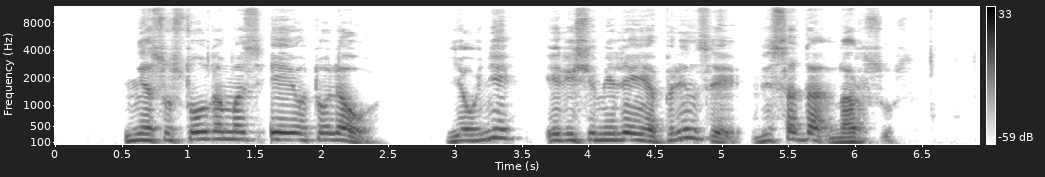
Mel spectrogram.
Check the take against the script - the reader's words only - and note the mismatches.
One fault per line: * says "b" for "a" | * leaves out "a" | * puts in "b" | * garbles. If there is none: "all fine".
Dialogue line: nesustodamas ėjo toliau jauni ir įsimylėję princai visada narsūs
all fine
